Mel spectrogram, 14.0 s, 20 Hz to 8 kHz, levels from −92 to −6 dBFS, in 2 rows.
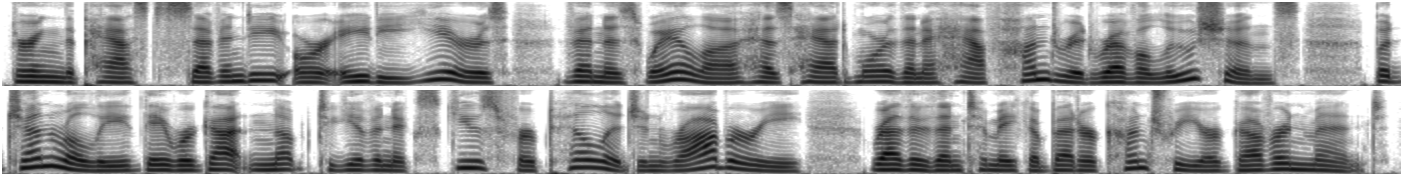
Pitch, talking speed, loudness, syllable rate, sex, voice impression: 185 Hz, 165 wpm, -17 LUFS, 5.1 syllables/s, female, very feminine, slightly middle-aged, thin, tensed, powerful, bright, slightly hard, very clear, fluent, cool, intellectual, very refreshing, sincere, calm, friendly, reassuring, unique, very elegant, slightly wild, sweet, slightly lively, very kind, slightly intense, slightly modest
